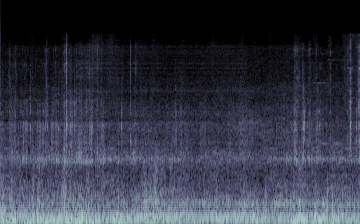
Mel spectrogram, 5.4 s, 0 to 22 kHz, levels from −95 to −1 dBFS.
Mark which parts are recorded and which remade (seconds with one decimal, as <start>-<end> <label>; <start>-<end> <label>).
0.0-1.2 recorded; 1.2-3.7 remade; 3.7-5.4 recorded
